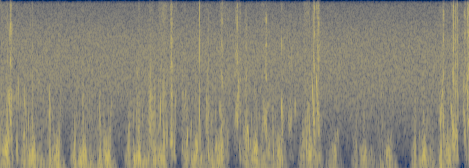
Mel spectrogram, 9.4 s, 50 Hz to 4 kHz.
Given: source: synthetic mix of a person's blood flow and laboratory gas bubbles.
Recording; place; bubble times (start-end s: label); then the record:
Doppler ultrasound of blood flow; precordium
0.00-0.65 s: bubbles
2.83-3.53 s: bubbles
3.61-3.73 s: bubbles
3.94-4.04 s: bubbles
4.09-4.24 s: bubbles
4.37-4.59 s: bubbles
4.66-4.96 s: bubbles
5.21-5.44 s: bubbles
5.59-5.93 s: bubbles
6.05-6.44 s: bubbles
8.75-9.18 s: bubbles
9.23-9.39 s: bubbles
From the record:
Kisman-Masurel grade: 333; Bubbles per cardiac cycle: rolling drumbeat, 9 or more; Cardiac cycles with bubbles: 50 to 99%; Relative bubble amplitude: loud (0.450 to 0.775); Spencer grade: 3 (all of the cardiac periods contain showers or single bubble signals, but not dominating or overriding the cardiac motion signals); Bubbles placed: only in the low amplitude regions of the cardiac cycle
